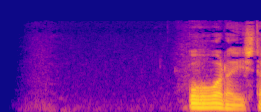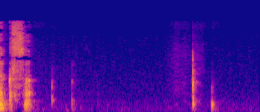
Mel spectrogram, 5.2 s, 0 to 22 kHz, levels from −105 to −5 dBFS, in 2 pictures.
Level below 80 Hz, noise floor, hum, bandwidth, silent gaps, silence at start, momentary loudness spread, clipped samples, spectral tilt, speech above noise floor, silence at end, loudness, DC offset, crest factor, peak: -46 dBFS; -80 dBFS; none; 11 kHz; none; 1.9 s; 27 LU; under 0.1%; -6 dB/octave; 64 dB; 2.3 s; -18 LUFS; under 0.1%; 22 dB; 0 dBFS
